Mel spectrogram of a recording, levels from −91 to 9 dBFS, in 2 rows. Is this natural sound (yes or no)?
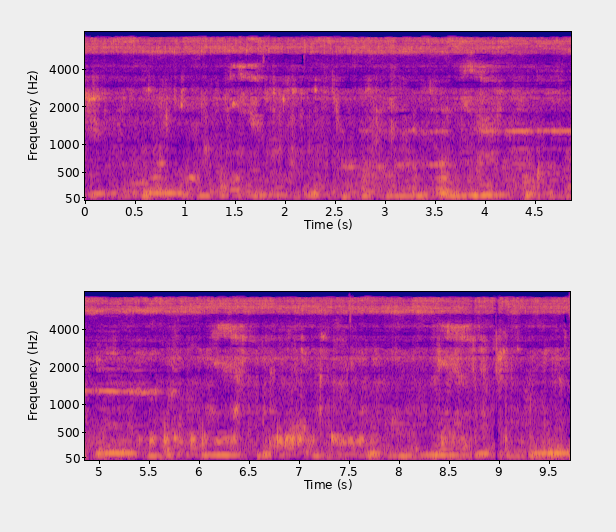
no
